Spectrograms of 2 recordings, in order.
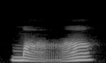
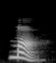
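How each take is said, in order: First: The pitch dips down, then rises. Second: The pitch falls sharply, short and strong. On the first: It means horse. "음을 내렸다 올리시면 돼요" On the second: It means to scold. "짧고 굵고 세게 내리꽂으시면 돼요"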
